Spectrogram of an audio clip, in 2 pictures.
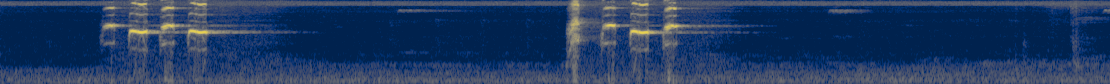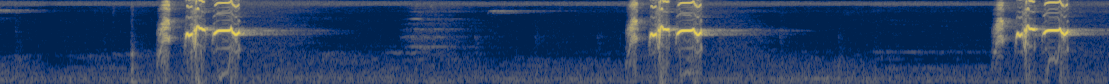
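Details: A sooty-headed bulbul sings five short bursts of chirpy, liquid notes at irregular intervals, each burst two or three notes long, against a near-silent background.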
